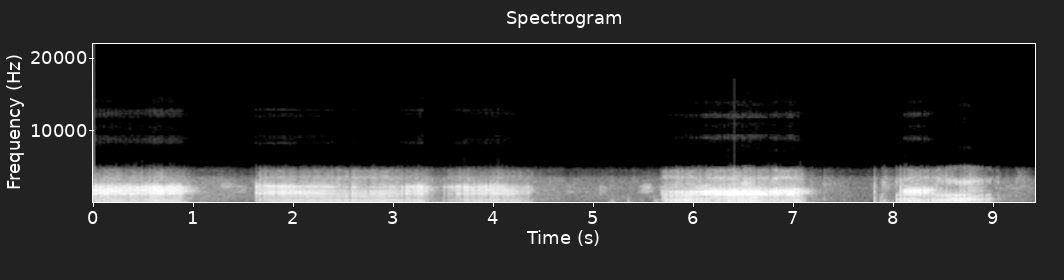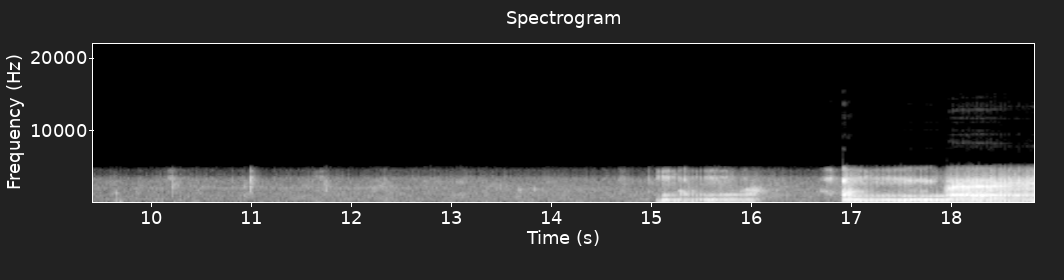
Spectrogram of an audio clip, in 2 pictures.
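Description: A small terrier growls and snarls in rough, second-long bursts, falling quiet for several seconds midway.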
